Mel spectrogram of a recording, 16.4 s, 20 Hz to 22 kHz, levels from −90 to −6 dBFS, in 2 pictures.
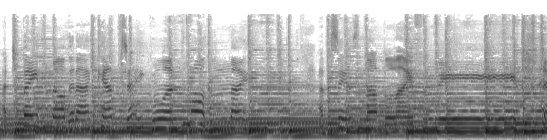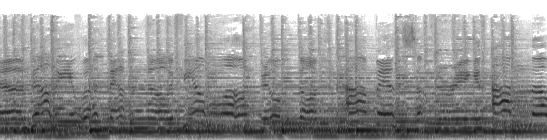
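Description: Nothing in the audio stood out as a technical fault on listening.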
